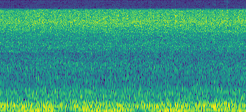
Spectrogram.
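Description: An airliner touches down on a runway in the Flight Sim World video game, giving a steady, deep rumbling engine roar with a low droning hum that holds constant throughout, with no talk over it.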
